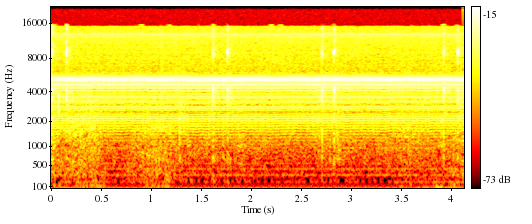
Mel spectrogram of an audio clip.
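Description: Steady mains hum and hiss from the recording setup, with a few faint computer mouse clicks.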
